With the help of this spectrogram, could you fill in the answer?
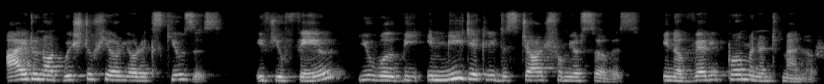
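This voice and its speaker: A woman voicing a stern, coldly menacing female spy boss, sharp and formal, in a roomy recording. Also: medium pitch, normal speed, close to an everyday voice. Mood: cold menace. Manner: sharp, clipped formal threats.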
